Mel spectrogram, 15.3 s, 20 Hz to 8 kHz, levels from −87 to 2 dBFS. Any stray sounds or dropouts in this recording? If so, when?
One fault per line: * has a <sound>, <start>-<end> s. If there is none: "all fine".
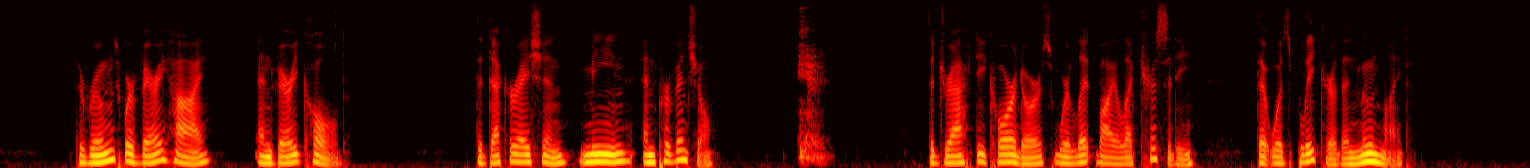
* has a throat clearing, 8.0-8.4 s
